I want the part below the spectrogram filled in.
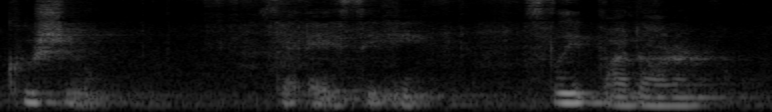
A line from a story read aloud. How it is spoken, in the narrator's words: she whispered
